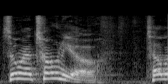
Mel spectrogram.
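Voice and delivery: mocking rich relative showing off at the dinner table; boastful cousin. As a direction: needle him in front of the family, pleased with yourself. Boastful rich cousin taunting Antonio.

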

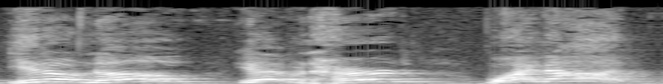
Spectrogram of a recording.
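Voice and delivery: high, disbelieving questions ending in a laugh; mock exasperation at a child who should know; incredulous parent. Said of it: "It's almost as if he's saying".

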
